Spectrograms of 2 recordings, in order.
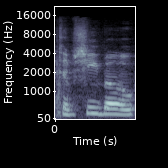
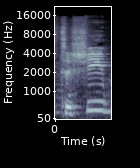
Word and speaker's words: Toshiba: I was reading this and it's got an O in it, and I said Toshiba. It's Toshiba.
